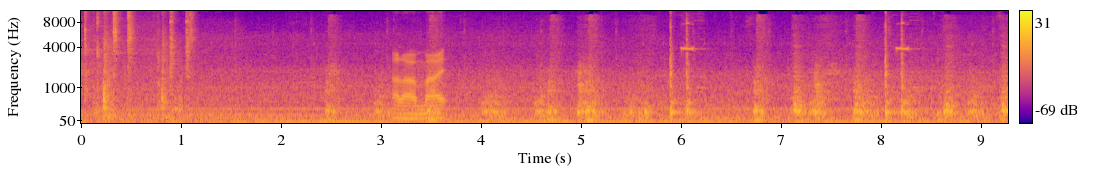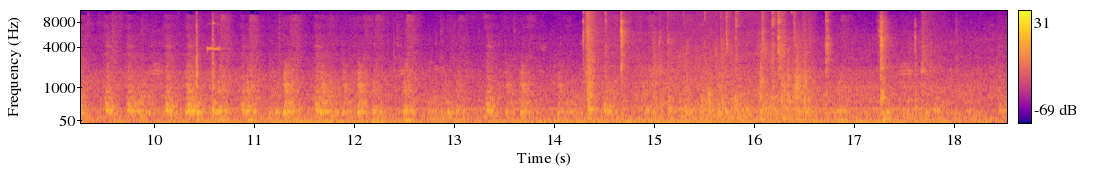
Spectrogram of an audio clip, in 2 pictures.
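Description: A bus engine idles with a steady low hum.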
